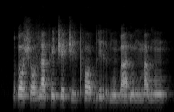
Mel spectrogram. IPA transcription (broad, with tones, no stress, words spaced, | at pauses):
ɗɔ˦ʃɔ˨˦za˦ t͡sĩ˦t͡ʃe˦t͡ʃiː˨ pʰɔ˦˨ biː˦rbũ˨ ɓaː˨ɗuː˨ŋ ma˦ɡʷũ˦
